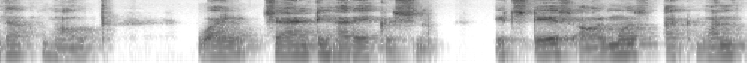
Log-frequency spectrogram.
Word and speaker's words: Krishna: The letter R in Krishna, although a vowel, is uttered in the same way, more clearly. The tongue produces the sound R, but it is produced like R.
